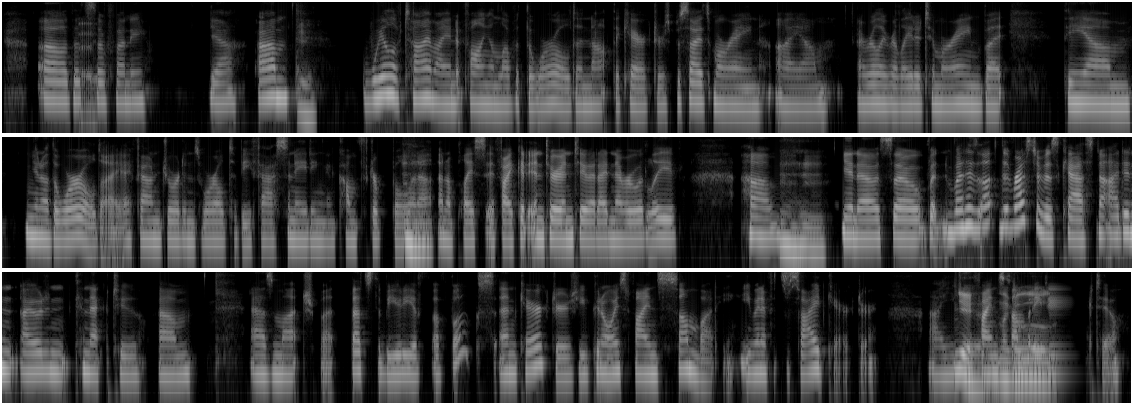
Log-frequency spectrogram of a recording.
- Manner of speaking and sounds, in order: none
- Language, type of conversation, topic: English, unstructured, How can I stop being scared to say 'I need support'?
